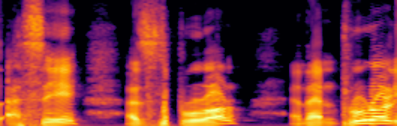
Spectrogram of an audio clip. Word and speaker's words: ces: Then you have the CES, which is pronounced assez, as plural.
